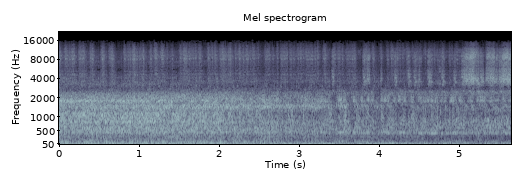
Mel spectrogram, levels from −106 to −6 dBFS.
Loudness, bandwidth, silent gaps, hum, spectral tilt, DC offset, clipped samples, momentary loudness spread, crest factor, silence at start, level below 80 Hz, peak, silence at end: -34 LUFS; 16 kHz; none; none; -2 dB/octave; under 0.1%; under 0.1%; 6 LU; 16 dB; 0 s; -44 dBFS; -20 dBFS; 0 s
